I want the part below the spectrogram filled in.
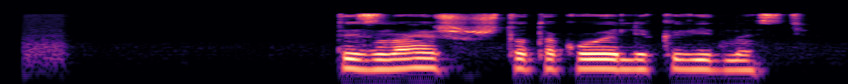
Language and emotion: Russian, neutral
